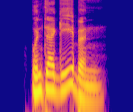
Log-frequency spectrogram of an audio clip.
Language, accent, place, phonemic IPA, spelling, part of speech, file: German, Germany, Berlin, /ʊntɐˈɡeːbən/, untergeben, adjective, De-untergeben.ogg
- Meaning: subordinate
